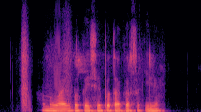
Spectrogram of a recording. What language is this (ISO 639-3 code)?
mag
